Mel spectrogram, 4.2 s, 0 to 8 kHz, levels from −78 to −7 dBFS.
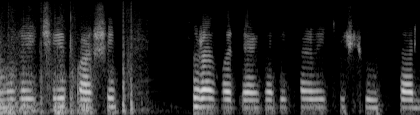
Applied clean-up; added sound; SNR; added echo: neural mask model RNNoise.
